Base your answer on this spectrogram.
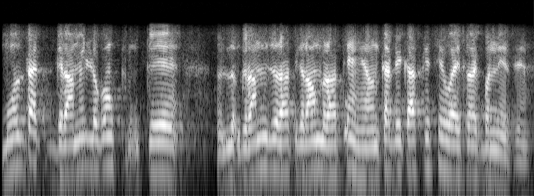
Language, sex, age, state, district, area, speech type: Hindi, male, 45-60, Bihar, Begusarai, rural, conversation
